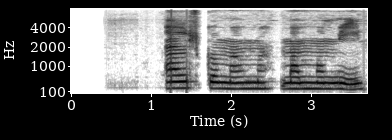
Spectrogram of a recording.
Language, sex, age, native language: Icelandic, female, 7, Icelandic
